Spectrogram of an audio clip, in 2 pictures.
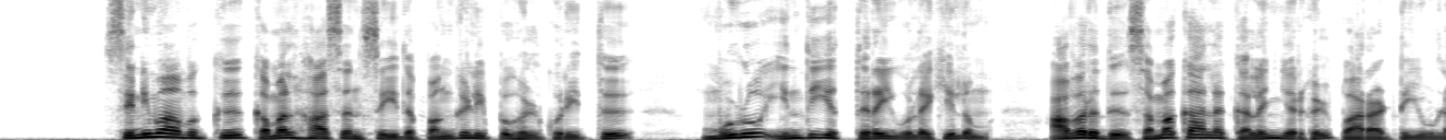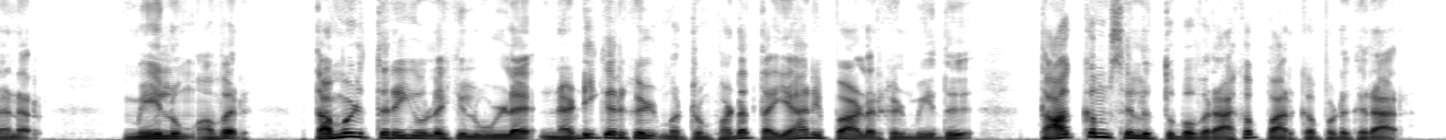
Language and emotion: Tamil, neutral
